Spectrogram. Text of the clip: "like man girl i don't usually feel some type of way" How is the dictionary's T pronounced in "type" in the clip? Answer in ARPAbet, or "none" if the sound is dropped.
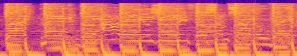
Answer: S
